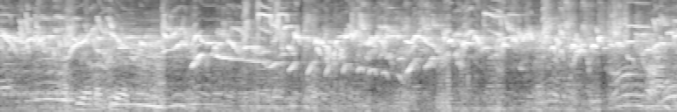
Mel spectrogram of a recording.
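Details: Young Oriental magpie-robin from Perbaungan, singing after its moult: dense, rapid run of varied whistled and chattering notes, with sweeping slurs and quick trills mostly high-pitched, continuous throughout, faint voices underneath.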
